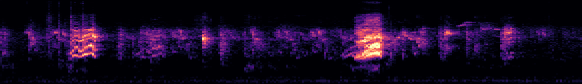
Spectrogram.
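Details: Learning to sing, a pet Javan myna produces noisy, harsh chattering with two louder rasping bursts, over a constant low drone.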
